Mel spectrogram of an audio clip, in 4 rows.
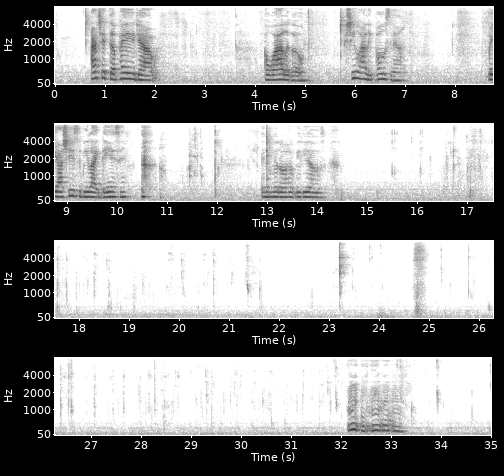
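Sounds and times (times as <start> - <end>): close-up chewing: 10.9 - 13.0, 15.2 - 35.0
wet mouth clicks: 23.2 - 23.9.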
